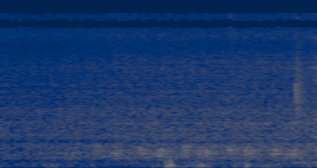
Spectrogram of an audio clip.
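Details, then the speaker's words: Fetal heartbeat heard on ultrasound during a pregnancy checkup: muffled, fast, rhythmic low thumps from the speaker under room noise. All found normal; doctor advised no weight lifting and prescribed medicine. Normal fetal heartbeat. "तो जीशान भाई सब अलहमदुल्ला normal है, सब अच्छा है, fit and fine है।"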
